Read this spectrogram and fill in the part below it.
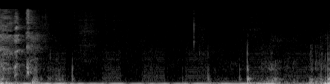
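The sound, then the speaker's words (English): A short cough bursts out near the start, followed by quieter rustling and a couple of brief breathy sounds; no one speaks. “All right, one of us had to cough, and the other of us had to laugh.”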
